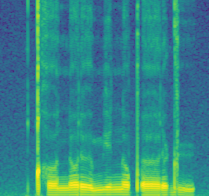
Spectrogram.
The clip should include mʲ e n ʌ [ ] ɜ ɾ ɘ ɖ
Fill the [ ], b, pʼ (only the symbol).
pʼ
